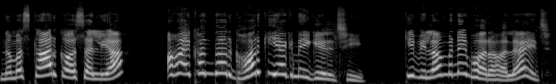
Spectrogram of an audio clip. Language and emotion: Maithili, surprised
